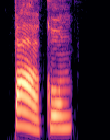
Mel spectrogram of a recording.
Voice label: "罢工", Chinese

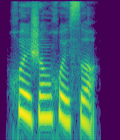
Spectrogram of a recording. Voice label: "绘声绘色", Chinese

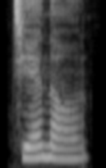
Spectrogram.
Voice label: "节能", Chinese

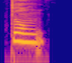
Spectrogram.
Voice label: "东", Chinese

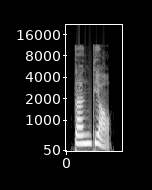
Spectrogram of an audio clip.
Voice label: "单调", Chinese

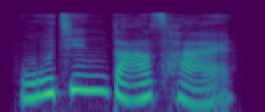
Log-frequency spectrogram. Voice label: "无精打采", Chinese

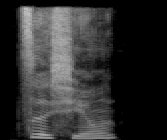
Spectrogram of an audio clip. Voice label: "自行", Chinese

